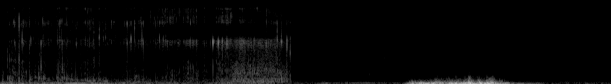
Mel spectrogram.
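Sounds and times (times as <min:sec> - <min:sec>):
ear cleaning scrapes and rustles: 0:00.0 - 0:03.0
soft low thump: 0:04.1 - 0:05.3.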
